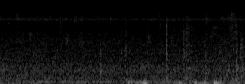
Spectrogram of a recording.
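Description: Footsteps on dry ground: a few dull low thuds, about one and a half seconds in and again near the end, over a faint steady outdoor background.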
